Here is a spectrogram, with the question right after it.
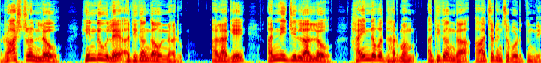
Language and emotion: Telugu, neutral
